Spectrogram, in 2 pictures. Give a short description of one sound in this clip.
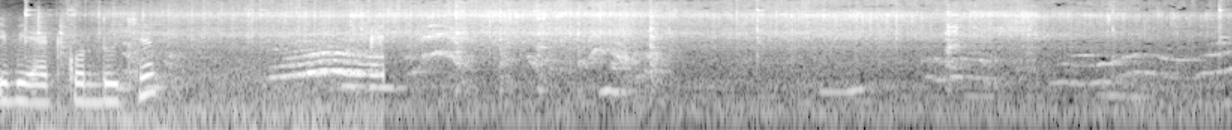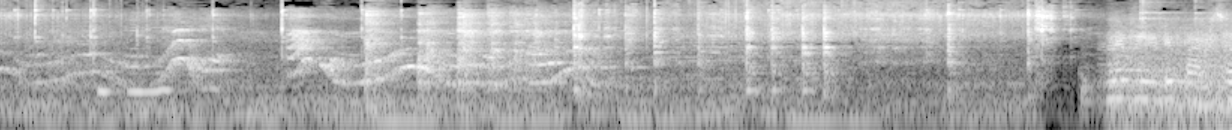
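Butter sizzles on a hot griddle.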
